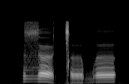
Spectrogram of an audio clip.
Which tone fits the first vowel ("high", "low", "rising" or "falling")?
falling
